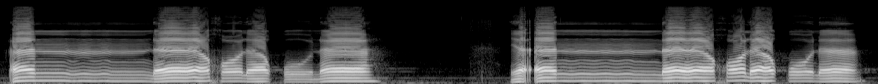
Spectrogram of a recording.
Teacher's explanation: dan bunyi suara nunnya ditahan. Tidak hanya sekedar anna tapi di ditahan.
